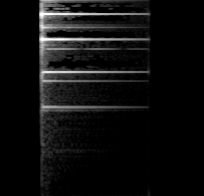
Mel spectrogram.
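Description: A single bright chime sound effect, a "ding" struck about half a second in, ringing with several high tones and fading out over about a second, as in an animated logo intro.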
